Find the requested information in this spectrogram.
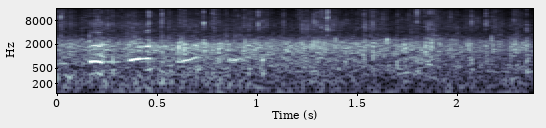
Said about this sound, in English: That's pretty cool. You can clap at that.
